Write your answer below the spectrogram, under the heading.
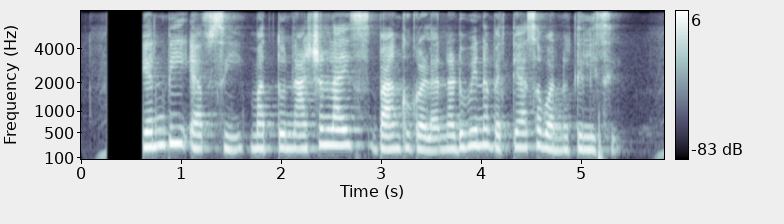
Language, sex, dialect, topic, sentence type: Kannada, female, Coastal/Dakshin, banking, question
